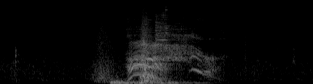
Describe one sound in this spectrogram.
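Blades strike and clash in a fight.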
